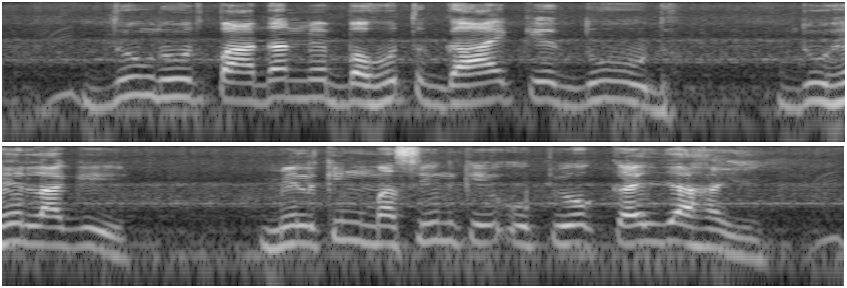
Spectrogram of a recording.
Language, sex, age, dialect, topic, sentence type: Magahi, male, 25-30, Central/Standard, banking, statement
